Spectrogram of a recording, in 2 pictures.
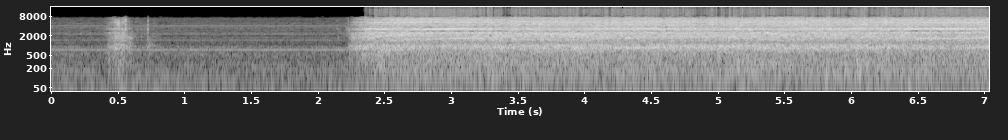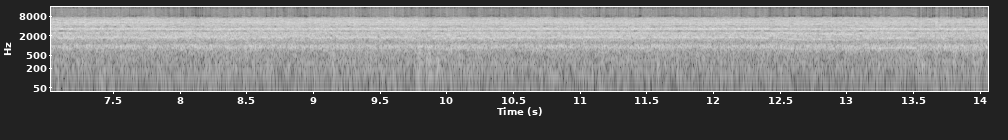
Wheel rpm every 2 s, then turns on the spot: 0, 160, 230, 230, 230, 230, 230.
none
